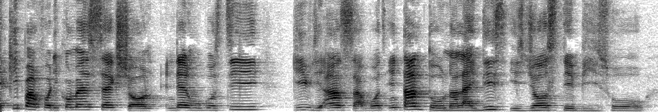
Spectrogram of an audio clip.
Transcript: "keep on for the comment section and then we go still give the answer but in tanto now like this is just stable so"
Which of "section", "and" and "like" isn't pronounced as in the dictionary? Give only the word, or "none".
none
